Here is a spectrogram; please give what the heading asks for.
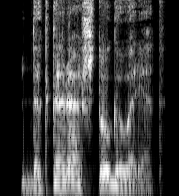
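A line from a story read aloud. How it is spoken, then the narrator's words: Calm question. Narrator (Russian): спокойно поинтересовался Бессонов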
